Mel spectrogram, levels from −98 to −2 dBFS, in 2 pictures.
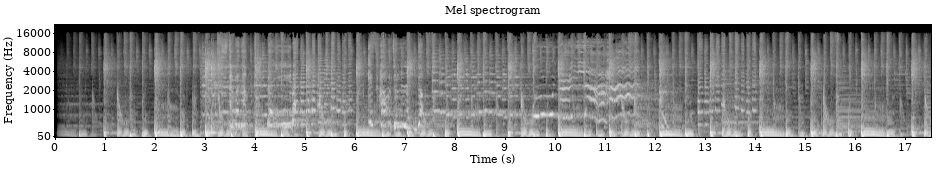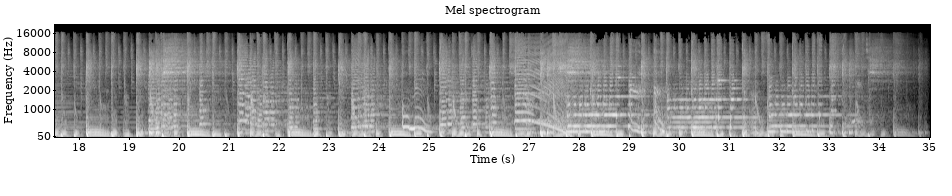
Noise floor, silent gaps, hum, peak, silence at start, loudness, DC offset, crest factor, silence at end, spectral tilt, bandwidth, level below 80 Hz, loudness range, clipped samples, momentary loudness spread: -40 dBFS; none; none; 0 dBFS; 0.15 s; -17 LUFS; under 0.1%; 16 dB; 0.15 s; -4.5 dB/octave; 17 kHz; -24 dBFS; 4 LU; under 0.1%; 8 LU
